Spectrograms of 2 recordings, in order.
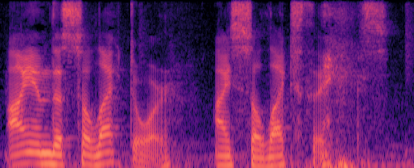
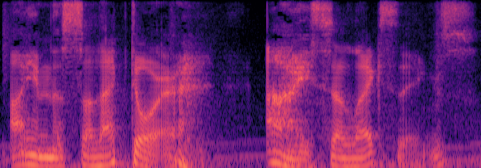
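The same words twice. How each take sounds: First: It is read in a plain, normal voice. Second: It is said in a funny put-on voice.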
